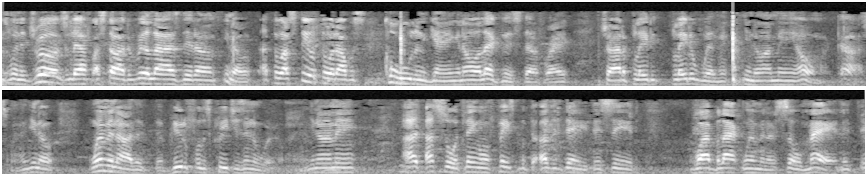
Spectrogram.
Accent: Washington, District of Columbia, United States; I want to just say that I was born and raised in Washington, D.C.

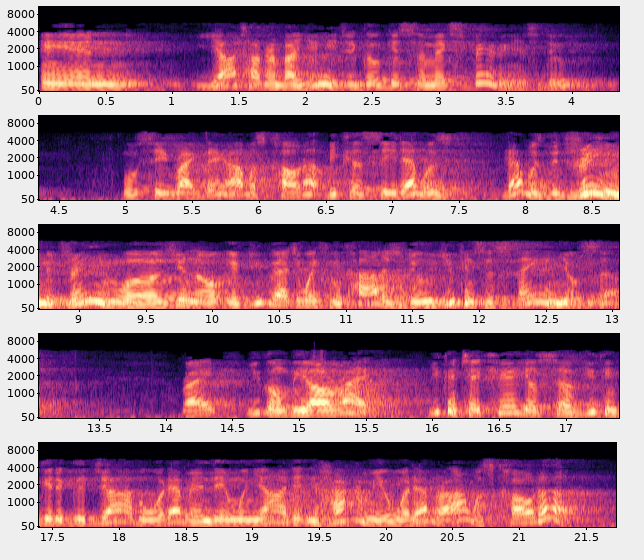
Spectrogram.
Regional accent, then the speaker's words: Indianapolis, Indiana, United States; also born or lived in Chicago; now in Atlanta, United States; I moved down to Atlanta. I grew up in Indianapolis, Indiana, born and raised in Chi-Town. Right? I grew up in Indianapolis.

